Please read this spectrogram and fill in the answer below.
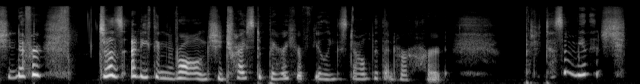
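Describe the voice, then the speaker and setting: A woman voicing an obsessive, lovesick young yandere best friend in an ASMR roleplay, halting and intimate, often slipping into a whisper. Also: high-pitched, fairly bright tone, dry recording, full character voice. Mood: agitated, jealous. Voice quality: breathy, often dropping to a whisper. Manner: halting, intimate, wavering between tender and agitated. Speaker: voice actor.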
